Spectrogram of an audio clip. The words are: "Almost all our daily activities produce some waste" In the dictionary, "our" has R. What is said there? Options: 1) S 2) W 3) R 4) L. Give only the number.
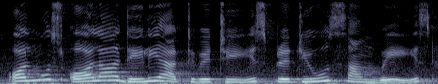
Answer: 3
